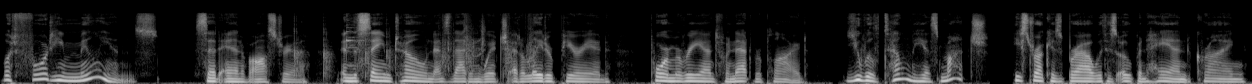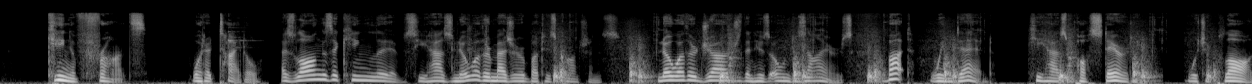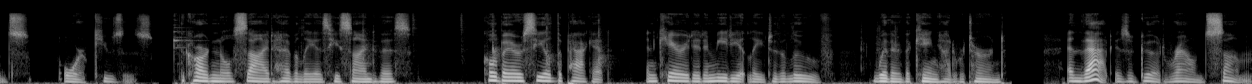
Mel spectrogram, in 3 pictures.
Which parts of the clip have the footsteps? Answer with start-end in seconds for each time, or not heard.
18.0-24.8.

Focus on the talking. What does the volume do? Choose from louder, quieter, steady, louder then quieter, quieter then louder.
steady.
